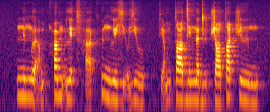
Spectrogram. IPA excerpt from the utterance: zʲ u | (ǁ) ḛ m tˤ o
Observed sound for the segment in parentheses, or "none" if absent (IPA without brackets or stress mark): k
